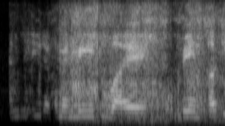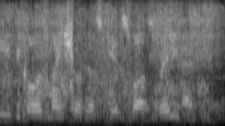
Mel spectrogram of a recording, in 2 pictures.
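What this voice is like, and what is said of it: Indian Gujarati accent. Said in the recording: “So he does have an Indian accent. He's a Gujarati”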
